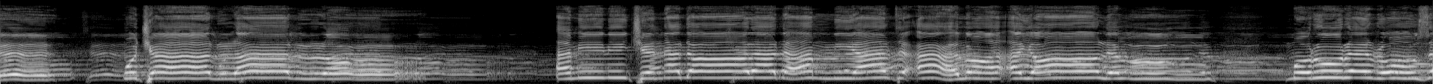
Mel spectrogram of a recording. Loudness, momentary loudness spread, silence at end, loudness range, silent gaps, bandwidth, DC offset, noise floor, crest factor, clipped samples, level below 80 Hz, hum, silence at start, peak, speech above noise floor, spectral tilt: -13 LUFS; 16 LU; 0 s; 5 LU; none; 17 kHz; under 0.1%; -41 dBFS; 12 dB; under 0.1%; -70 dBFS; none; 0 s; -2 dBFS; 28 dB; -3 dB/octave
